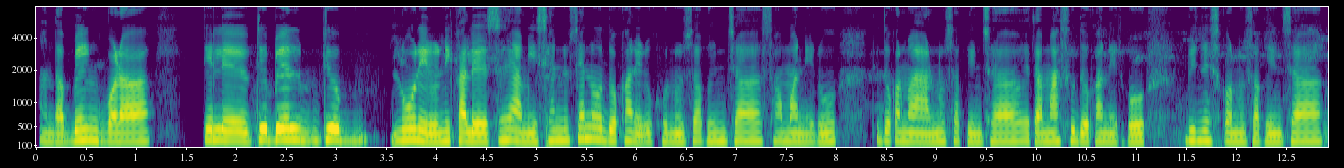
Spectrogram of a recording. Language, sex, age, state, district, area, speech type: Nepali, female, 30-45, West Bengal, Jalpaiguri, urban, spontaneous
